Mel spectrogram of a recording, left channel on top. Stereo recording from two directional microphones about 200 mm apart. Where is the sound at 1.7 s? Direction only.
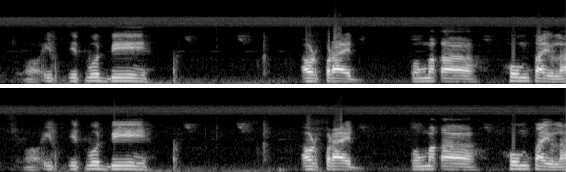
35° right (ahead or behind).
